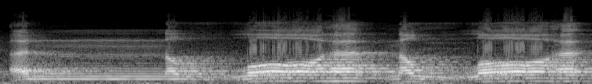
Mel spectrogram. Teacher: Setelah nun masuk lafzul jalalah, jangan berikan kesempatan wawu masuk di antara huruf nun sebelum lafzul jalalah.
